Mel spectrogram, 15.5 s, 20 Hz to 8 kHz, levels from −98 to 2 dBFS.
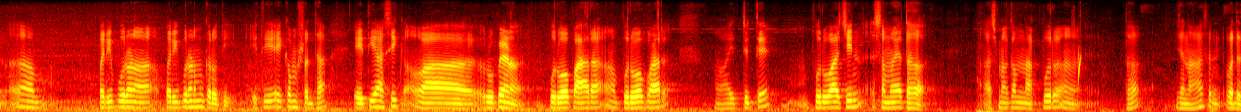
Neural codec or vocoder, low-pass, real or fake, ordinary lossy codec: none; none; real; none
